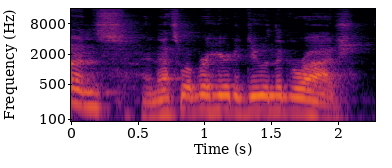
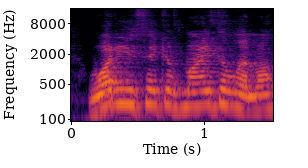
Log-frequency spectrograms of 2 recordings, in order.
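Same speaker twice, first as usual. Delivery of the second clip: ordinary delivery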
